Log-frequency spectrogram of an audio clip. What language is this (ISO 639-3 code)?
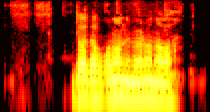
pus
